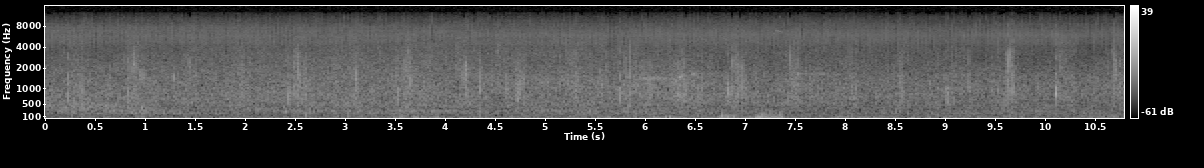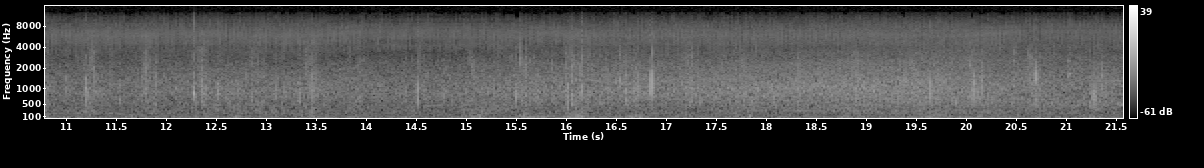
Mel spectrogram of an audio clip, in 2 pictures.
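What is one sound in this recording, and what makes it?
Wind rumbles and buffets in gusts outdoors.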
